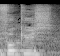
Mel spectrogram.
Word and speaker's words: focus: C'est ça qui s'appelle focus. Mais il faut bien prononcer le S.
